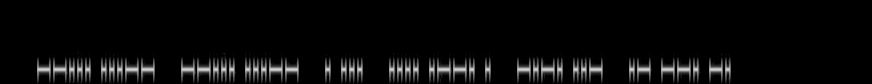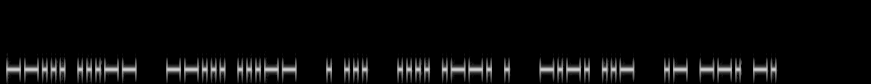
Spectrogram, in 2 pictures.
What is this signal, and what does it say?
Morse code, heard as a keyed tone, about 30 wpm, 700 Hz. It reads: 73 73 ES HPE CU AGN 73 73 ES HPE CU AGN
